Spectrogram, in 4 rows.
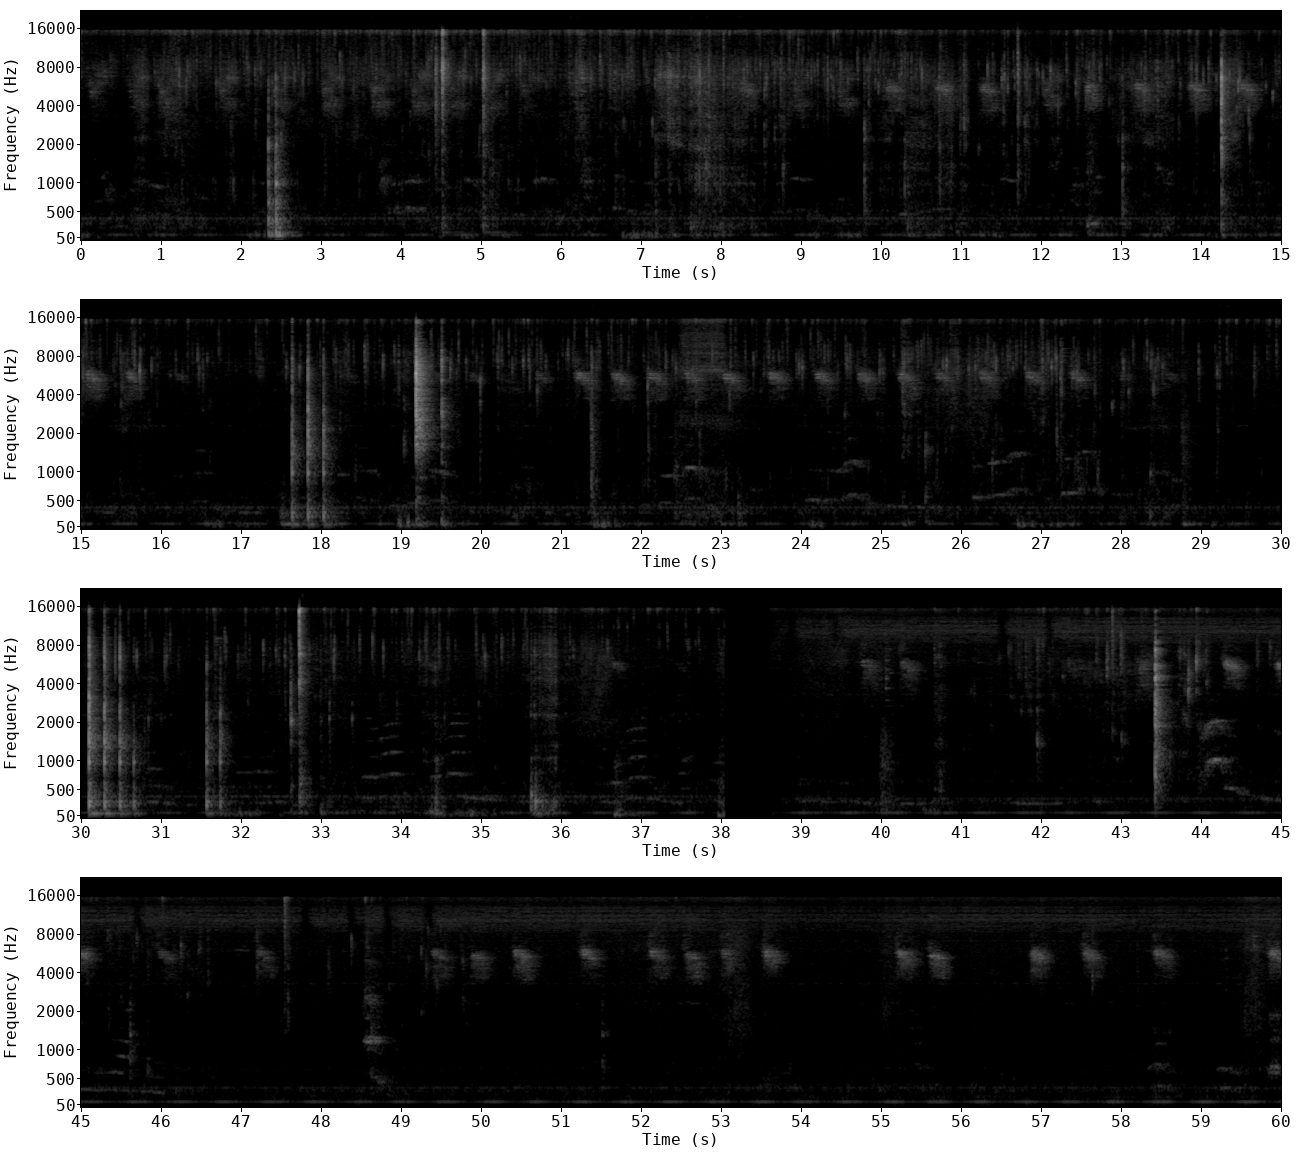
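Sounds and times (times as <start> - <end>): water dripping and trickling: 0.0 - 38.0, 39.8 - 53.1.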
